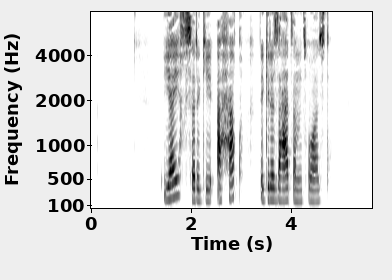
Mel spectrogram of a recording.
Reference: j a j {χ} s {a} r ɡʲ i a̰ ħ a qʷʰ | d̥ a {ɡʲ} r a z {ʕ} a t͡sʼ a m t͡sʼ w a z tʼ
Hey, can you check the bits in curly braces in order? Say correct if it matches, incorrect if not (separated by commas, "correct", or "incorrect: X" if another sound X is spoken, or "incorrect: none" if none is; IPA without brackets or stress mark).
correct, correct, correct, correct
